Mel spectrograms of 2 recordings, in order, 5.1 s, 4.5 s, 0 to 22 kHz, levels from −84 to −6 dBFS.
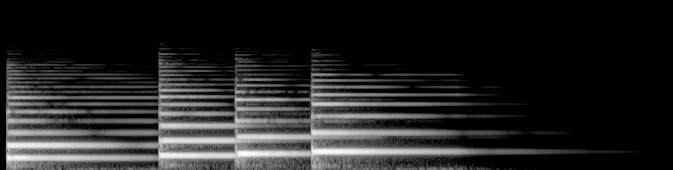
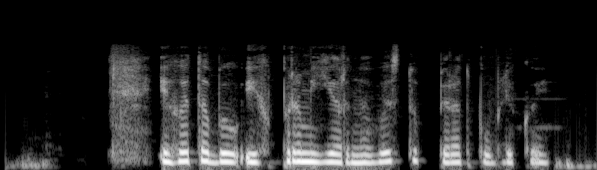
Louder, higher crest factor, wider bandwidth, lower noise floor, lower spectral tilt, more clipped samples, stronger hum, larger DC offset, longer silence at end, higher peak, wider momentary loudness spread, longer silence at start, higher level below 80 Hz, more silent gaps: about the same, -15 LUFS vs -17 LUFS; about the same, 16 dB vs 16 dB; about the same, 6.2 kHz vs 6 kHz; first, -83 dBFS vs -43 dBFS; second, -7.5 dB/octave vs -9.5 dB/octave; neither; neither; neither; first, 1.6 s vs 0.05 s; about the same, -2 dBFS vs -2 dBFS; first, 17 LU vs 13 LU; second, 0.05 s vs 0.85 s; second, -56 dBFS vs -50 dBFS; neither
